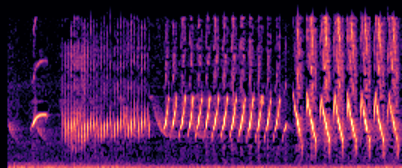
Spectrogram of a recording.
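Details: Canary song played to stimulate silent canaries to sing: a brief high whistle, a fast buzzy trill, then quick repeated down-slurred chirps that speed into a rapid rattling series.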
